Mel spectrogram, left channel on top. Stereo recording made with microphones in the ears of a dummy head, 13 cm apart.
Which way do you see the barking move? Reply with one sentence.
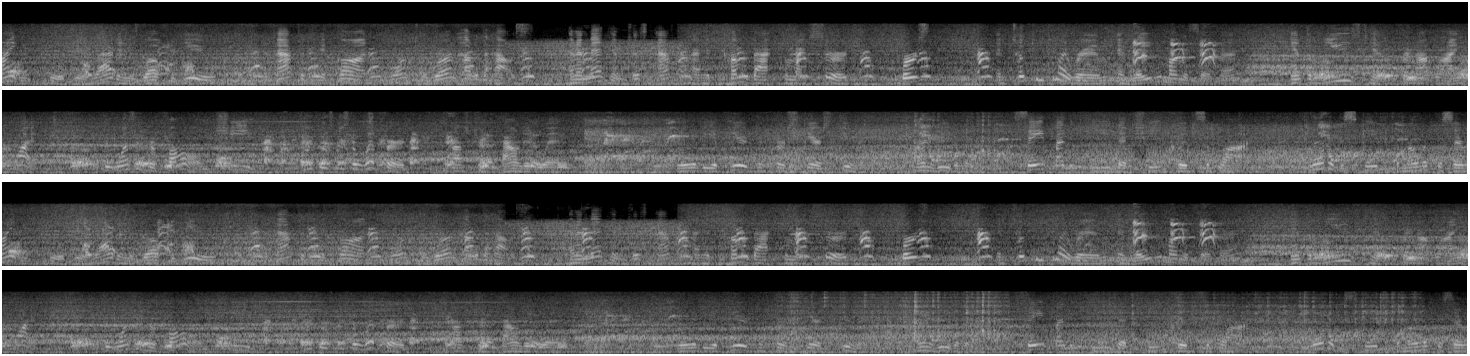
You can hear the barking move to the left.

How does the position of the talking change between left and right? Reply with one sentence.
In this clip you hear the talking stay put.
